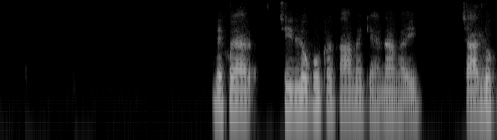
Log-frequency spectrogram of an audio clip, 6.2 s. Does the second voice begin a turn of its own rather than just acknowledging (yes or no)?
no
